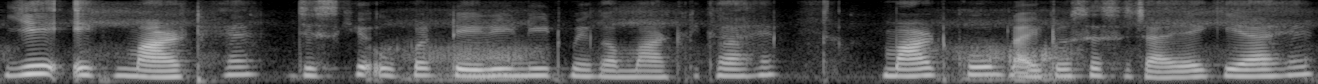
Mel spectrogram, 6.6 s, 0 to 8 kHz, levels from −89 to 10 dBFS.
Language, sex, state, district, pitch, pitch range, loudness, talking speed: Hindi, female, Haryana, Charkhi Dadri, 210 Hz, 195-225 Hz, -22 LUFS, 175 wpm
